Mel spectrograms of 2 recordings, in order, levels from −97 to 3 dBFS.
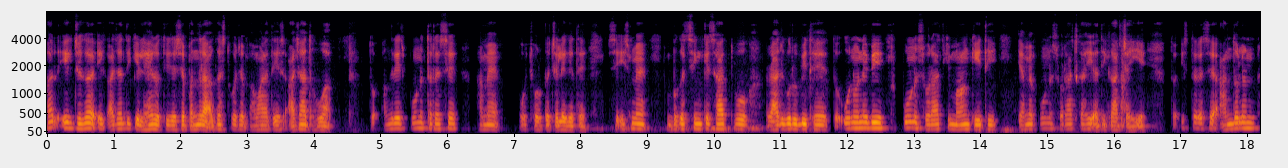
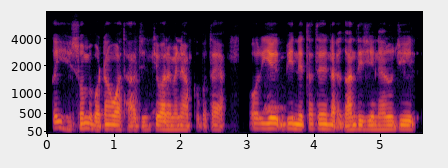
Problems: background sounds at intervals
